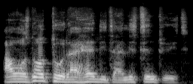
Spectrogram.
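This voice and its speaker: Fast, husky Nigerian man with a loud, lively voice. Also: medium pitch. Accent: Nigerian English. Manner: emphatic, excitable, rises sharply when stressing points. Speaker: discussion panelist. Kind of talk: animated studio discussion.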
